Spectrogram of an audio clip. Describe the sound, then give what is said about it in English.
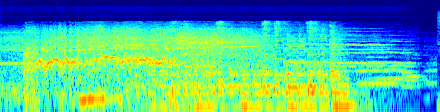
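A car's turbine engine whines and roars up to speed as the car tears away, tires squealing, the steady rush holding before dropping off abruptly at the end. “To the Batmobile. Let's go. Atomic batteries to power. Turbines to speed. Ready to move out.”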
